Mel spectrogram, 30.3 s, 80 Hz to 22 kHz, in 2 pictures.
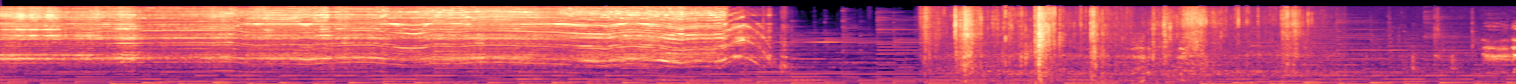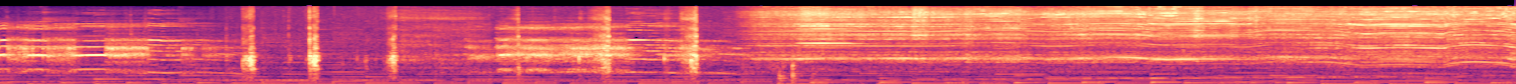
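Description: Cordless circular saw (Craftsman brushless 20V) cutting pine framing lumber, its motor whine wavering in pitch under load over the first several seconds and again near the end, with a few sharp knocks of wood in between. Background music with a stepped bass line plays under it all.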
